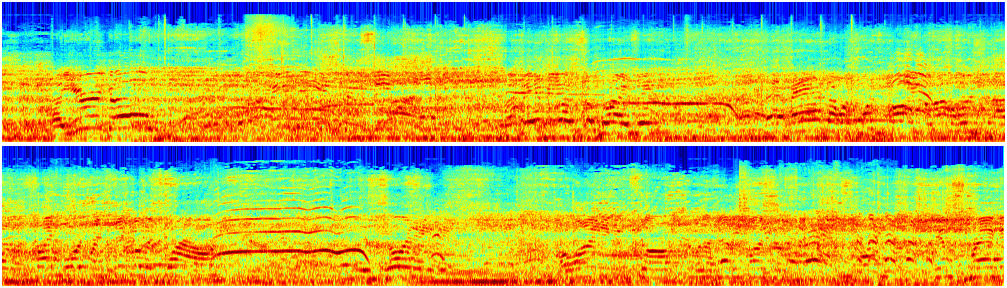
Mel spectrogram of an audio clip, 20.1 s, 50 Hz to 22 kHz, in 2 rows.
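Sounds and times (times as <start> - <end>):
entrance music over loudspeakers: 0.0 - 20.0
people calling out and chattering: 0.0 - 20.0.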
